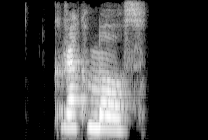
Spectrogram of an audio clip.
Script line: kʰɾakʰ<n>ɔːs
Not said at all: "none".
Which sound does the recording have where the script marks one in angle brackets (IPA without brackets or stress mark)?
m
